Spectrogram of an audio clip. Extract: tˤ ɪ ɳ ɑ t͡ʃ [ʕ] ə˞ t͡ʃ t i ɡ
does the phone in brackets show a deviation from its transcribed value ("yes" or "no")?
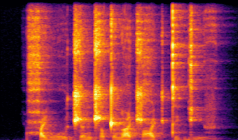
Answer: no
